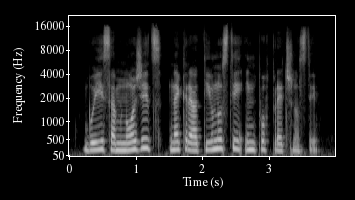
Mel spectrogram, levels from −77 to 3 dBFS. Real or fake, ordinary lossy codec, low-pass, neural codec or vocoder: fake; MP3, 96 kbps; 19.8 kHz; codec, 44.1 kHz, 7.8 kbps, DAC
